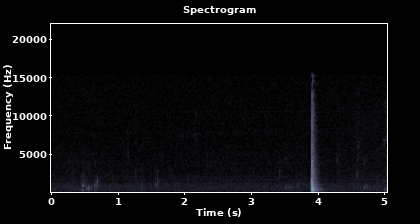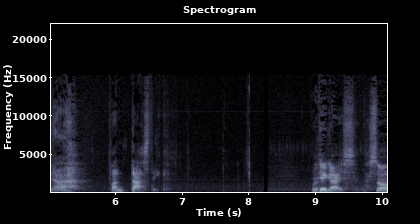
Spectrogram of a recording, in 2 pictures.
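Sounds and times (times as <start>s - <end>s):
person gulping a drink: 0.4s - 1.7s.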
